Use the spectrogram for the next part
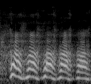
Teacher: you find nasality in posed laughter, that kind of ha-ha-ha-ha-ha sound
